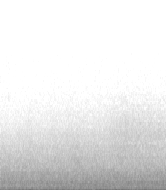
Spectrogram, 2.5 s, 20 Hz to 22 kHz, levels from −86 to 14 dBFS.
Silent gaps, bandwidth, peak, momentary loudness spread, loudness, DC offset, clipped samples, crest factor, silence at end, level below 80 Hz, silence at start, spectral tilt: none; 12 kHz; -22 dBFS; 2 LU; -36 LUFS; under 0.1%; under 0.1%; 12 dB; 0 s; -40 dBFS; 0 s; -6 dB/octave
